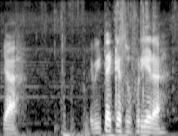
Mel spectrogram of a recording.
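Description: Excitable Mexican man, swearing gamer. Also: fairly low pitch, a little slow, faint music behind. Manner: casual, excitable, swears freely, talks to chat. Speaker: streamer. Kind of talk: live gameplay commentary.

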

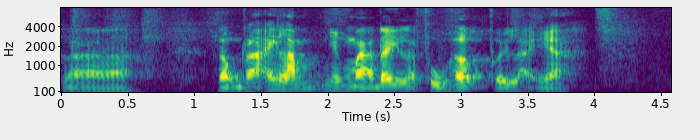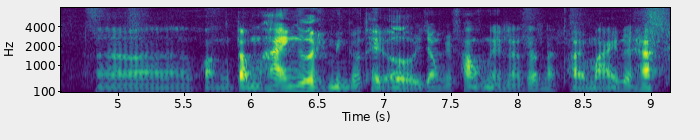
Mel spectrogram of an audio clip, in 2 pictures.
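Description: A man in the middle of a walking tour of a property, talking to viewers in a polite, deferential way and filling pauses with hesitations. His voice sits at an ordinary pitch and is picked up outdoors on a handheld phone, with a faint hiss and the sound of the open air behind him. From Vietnam. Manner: polite and deferential, frequent fillers, addresses viewers respectfully. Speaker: real estate agent giving a property tour. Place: outdoors at a riverside farm resort.

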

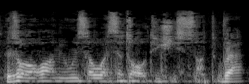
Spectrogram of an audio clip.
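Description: A man's voice: on the high side, flat delivery, slight background noise. A man preacher telling a religious story in a fervent, dramatic way, acting out the quoted lines.

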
